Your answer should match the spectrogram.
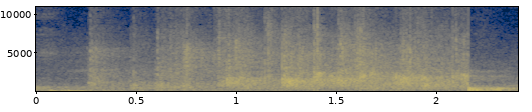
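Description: Audience applauding, the clapping growing louder about a second in.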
